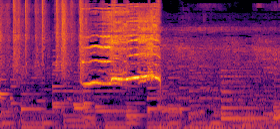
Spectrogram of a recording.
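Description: Background music, a melody of short held notes, with one loud, high animal call about a second long that rises slightly in pitch and cuts off abruptly a little past halfway.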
